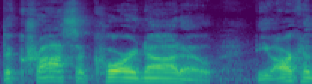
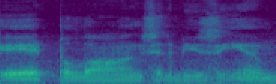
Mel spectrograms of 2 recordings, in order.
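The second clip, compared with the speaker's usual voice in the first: very low, quiet mumble under the breath; 9 semitones lower, 15 dB quieter than usual. Showing the voice the actor is famous for, in a very low, mumbly Harrison Ford voice. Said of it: "like mumbly voice that Harrison Ford is famous for".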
